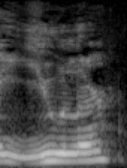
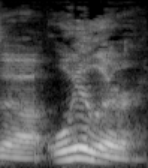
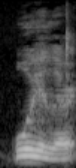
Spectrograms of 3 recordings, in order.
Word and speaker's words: Euler: it looks like you live but don't say Euler you'll sound stupid if you say Euler its Euler there's a German name so it's pronounced Euler anyway oiler was studying a problem this is not like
